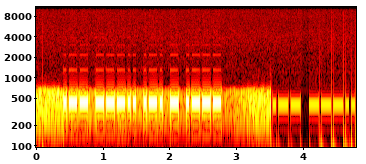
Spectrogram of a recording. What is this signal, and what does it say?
Morse code, heard as a keyed tone, about 28 wpm, 440 Hz. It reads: W8RTJ
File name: contests / CW-SS-k5tr- -0400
